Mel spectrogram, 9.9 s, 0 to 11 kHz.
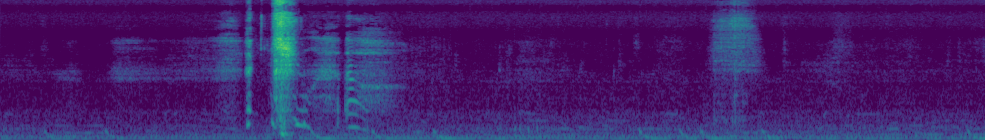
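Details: Person on day 3 or 4 of a cold, sneezing, coughing and blowing nose often: a quick breath in, then one forceful sneeze followed by a shorter sniff or second burst, over quiet room noise; sneezing.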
